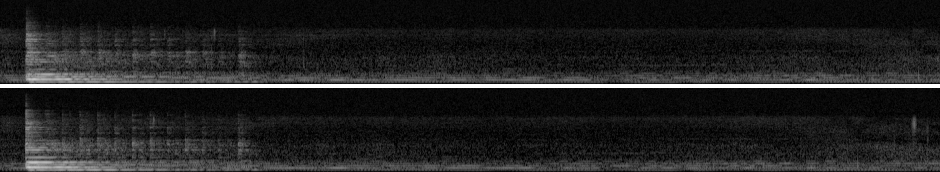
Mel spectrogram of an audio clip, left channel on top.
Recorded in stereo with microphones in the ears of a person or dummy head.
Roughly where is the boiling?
No boiling in this recording.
